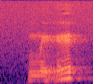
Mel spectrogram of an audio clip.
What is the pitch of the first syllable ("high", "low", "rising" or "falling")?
rising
